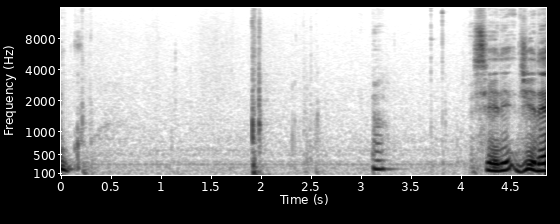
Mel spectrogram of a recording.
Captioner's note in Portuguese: ruídos do teclado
